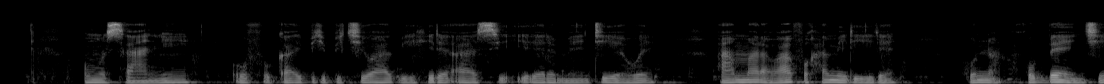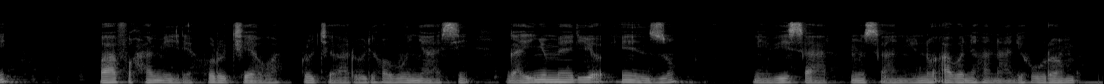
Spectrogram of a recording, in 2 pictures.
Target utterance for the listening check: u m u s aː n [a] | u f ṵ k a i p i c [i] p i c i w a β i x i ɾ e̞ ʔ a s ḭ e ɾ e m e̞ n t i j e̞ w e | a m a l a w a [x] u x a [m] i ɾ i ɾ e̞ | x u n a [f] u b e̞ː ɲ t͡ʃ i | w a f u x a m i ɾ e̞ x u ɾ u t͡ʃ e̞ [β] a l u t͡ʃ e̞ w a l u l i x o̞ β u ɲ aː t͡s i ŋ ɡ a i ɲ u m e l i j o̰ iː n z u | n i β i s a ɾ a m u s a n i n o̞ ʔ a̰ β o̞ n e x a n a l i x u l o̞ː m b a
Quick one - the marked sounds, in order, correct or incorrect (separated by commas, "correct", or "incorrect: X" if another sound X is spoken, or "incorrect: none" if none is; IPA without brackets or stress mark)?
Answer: incorrect: i, correct, incorrect: f, correct, incorrect: x, incorrect: w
